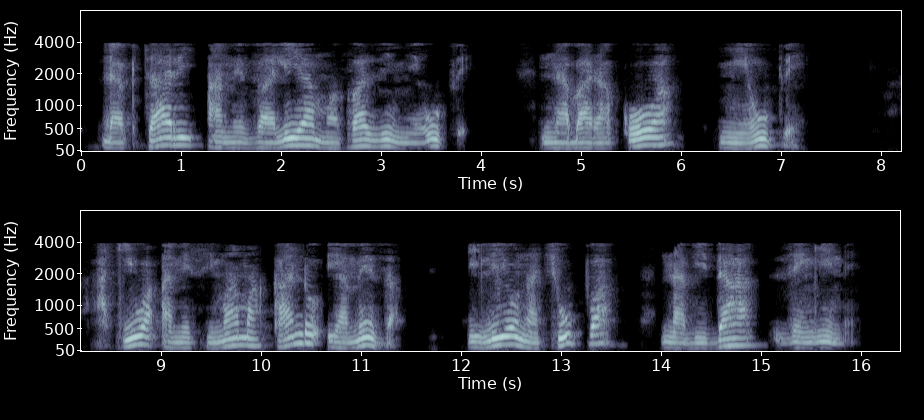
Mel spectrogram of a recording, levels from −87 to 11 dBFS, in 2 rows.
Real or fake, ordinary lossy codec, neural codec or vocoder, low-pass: fake; AAC, 16 kbps; codec, 16 kHz, 16 kbps, FreqCodec, smaller model; 7.2 kHz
